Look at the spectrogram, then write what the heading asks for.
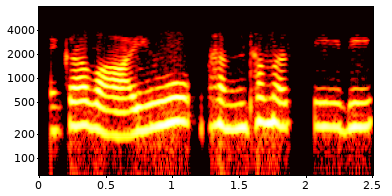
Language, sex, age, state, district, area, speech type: Sanskrit, female, 18-30, Kerala, Thrissur, rural, conversation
